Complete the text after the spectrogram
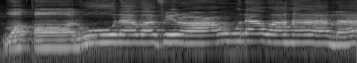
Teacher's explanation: کھڑی زبر کے بعد نون کی زبر کو وقف کی حالت میں ساکن کر دیں گے تو یہاں پر مد عارض ہوگی، 2 سے 3 الف تک کھینچ کر پڑھیں گے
